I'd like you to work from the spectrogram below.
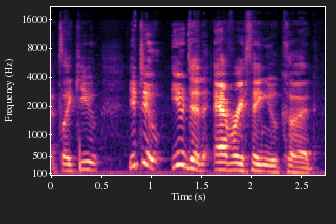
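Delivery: ordinary delivery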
